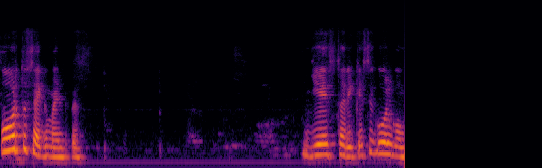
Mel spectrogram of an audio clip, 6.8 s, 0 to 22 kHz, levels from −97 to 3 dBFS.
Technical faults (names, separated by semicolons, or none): cut-off end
